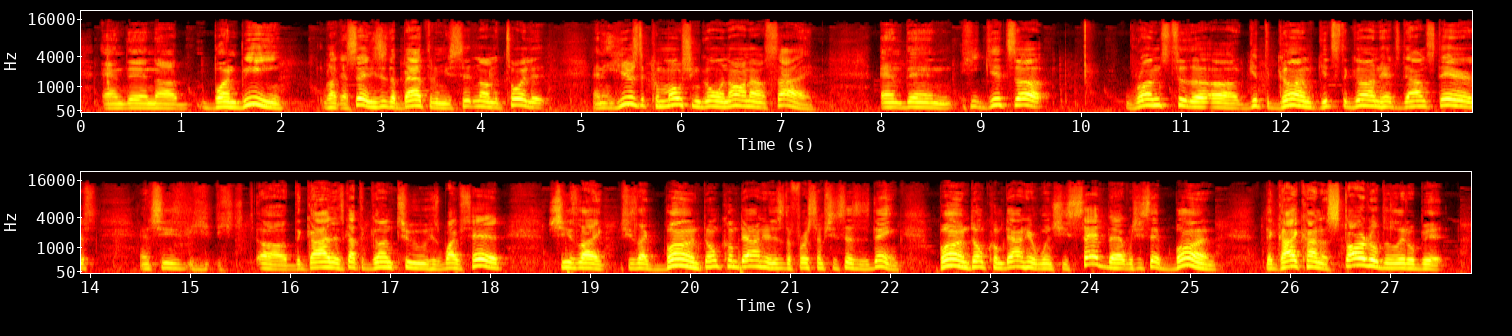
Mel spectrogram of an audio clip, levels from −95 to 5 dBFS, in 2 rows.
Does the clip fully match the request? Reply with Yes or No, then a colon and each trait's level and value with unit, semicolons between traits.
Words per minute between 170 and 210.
Yes: fast, 205 wpm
